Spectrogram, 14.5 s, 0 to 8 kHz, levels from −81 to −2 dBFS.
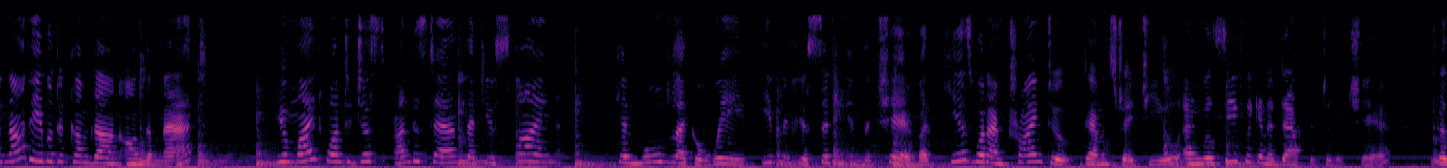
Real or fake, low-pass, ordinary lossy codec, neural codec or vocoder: real; 7.2 kHz; MP3, 64 kbps; none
